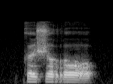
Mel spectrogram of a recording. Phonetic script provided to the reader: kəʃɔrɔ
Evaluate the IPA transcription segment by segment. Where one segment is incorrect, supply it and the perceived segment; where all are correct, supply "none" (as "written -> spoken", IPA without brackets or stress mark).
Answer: ə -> œ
